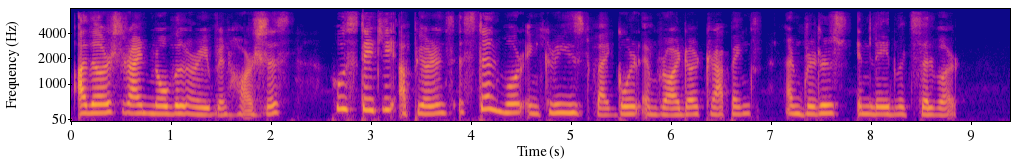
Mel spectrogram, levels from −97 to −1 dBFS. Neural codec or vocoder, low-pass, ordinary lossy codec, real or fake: codec, 16 kHz, 8 kbps, FunCodec, trained on Chinese and English, 25 frames a second; 7.2 kHz; AAC, 32 kbps; fake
